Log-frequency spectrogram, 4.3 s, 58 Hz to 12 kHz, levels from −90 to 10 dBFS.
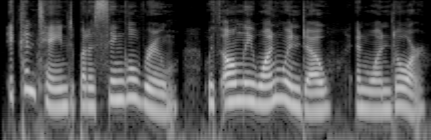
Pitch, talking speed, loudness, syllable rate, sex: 225 Hz, 180 wpm, -18 LUFS, 5.5 syllables/s, female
